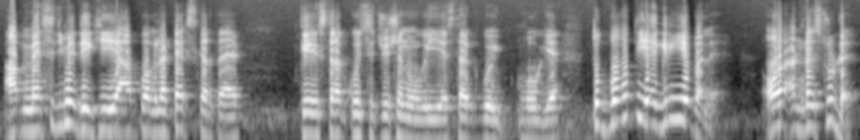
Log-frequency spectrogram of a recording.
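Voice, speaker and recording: Chatty grammar teacher, a man with a slightly high voice. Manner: conversational, mixes English phrases into explanations, frequent check-ins with students. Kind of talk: casual classroom lecture.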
